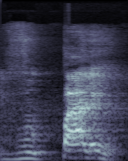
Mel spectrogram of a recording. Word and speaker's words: parlez: Vous parlez. Easy is always pronounced A in French. Vous parlez.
